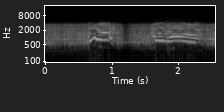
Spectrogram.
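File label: German damaged pilot mood high, speech; War Thunder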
